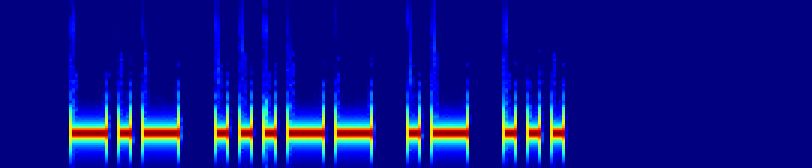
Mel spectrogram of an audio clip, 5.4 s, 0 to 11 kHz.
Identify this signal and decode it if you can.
Morse code, heard as a keyed tone, about 16 wpm, 700 Hz. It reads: K3AS
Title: USA Call Signs - 4 Characters - Repeated 2x - 15wpm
